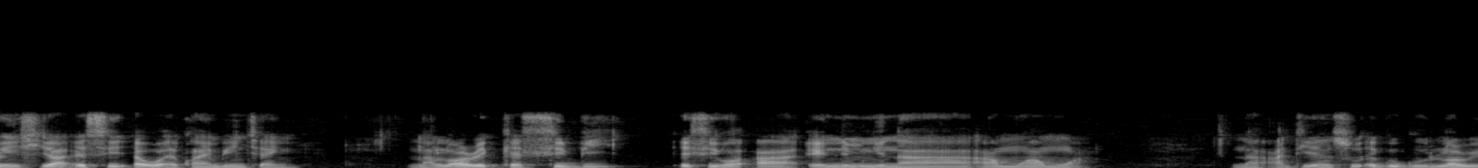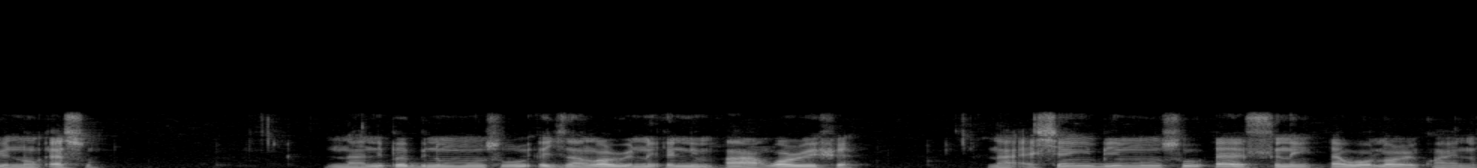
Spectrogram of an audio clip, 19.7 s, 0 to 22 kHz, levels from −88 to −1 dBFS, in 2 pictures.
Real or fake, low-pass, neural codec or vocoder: real; 7.2 kHz; none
